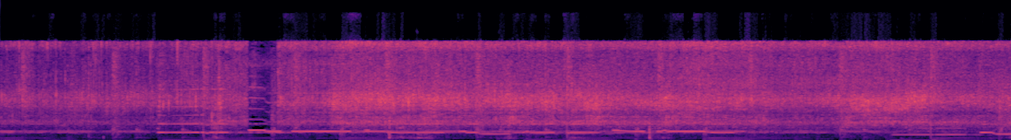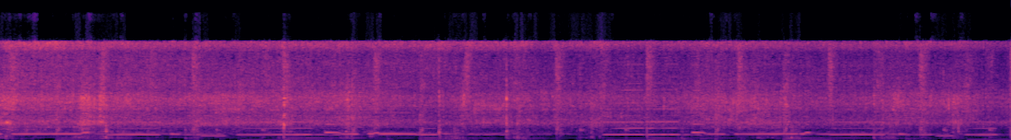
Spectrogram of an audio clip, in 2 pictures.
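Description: Tomatoes with turmeric, cumin powder, red chili powder and salt fry gently in a pan with fish, giving a soft, continuous sizzle under a steady background hum, with occasional stirring and no speech.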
